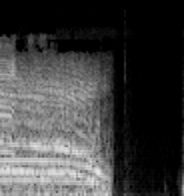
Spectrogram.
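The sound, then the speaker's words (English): Sound effect of a crowd running away: many voices cry out together, loud and falling in pitch, then cut off abruptly, followed by silence. “How about this one? That's everybody running away. That's no good.”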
